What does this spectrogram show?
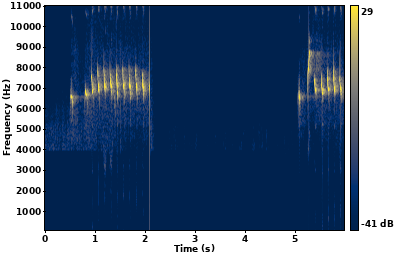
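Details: Feeding chicks, a Taiwanese plain flowerpecker gives two bursts of very high, quick ticking notes about four seconds apart, each a steady rattle of around ten sharp clicks; the first cut off by an abrupt click.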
